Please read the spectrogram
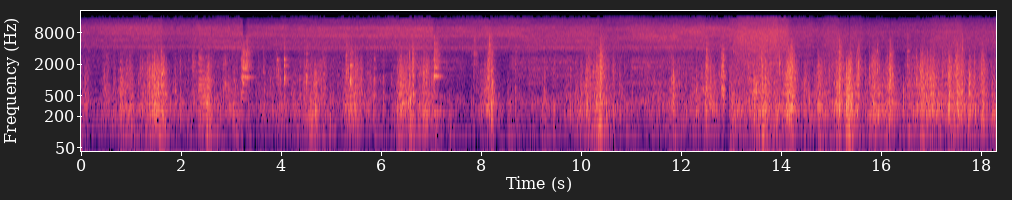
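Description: Air-powered punch/flange tool working the edge of a sheet-steel repair panel: a steady hiss of compressed air with many sharp clicks and snaps as the jaws close on the metal.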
